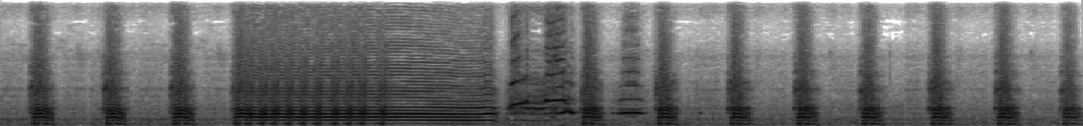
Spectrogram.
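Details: African penguin in South Africa (Boulders Beach, Lambert's Bay, Betty's Bay) brays loudly: short repeated honks around a long, harsh, drawn-out donkey-like call.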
